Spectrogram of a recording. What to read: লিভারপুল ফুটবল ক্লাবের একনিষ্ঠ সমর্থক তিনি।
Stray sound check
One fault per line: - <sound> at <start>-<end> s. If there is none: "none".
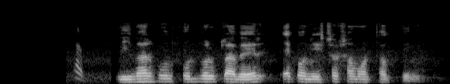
- chirp at 0.7-0.9 s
